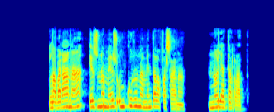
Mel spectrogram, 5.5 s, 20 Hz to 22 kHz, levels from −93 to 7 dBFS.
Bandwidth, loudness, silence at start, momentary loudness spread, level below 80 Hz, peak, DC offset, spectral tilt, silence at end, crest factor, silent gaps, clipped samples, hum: 7.8 kHz; -17 LUFS; 0.95 s; 12 LU; -56 dBFS; -2 dBFS; under 0.1%; -4 dB/octave; 0.65 s; 18 dB; 3.77-4.15 s; under 0.1%; none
